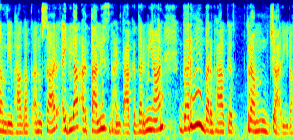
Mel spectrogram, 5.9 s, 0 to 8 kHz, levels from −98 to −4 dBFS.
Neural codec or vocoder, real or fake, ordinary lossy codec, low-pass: vocoder, 22.05 kHz, 80 mel bands, WaveNeXt; fake; none; 7.2 kHz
